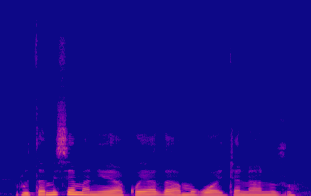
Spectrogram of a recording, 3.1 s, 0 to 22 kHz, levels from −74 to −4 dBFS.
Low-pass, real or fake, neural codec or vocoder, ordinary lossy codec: 19.8 kHz; real; none; none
